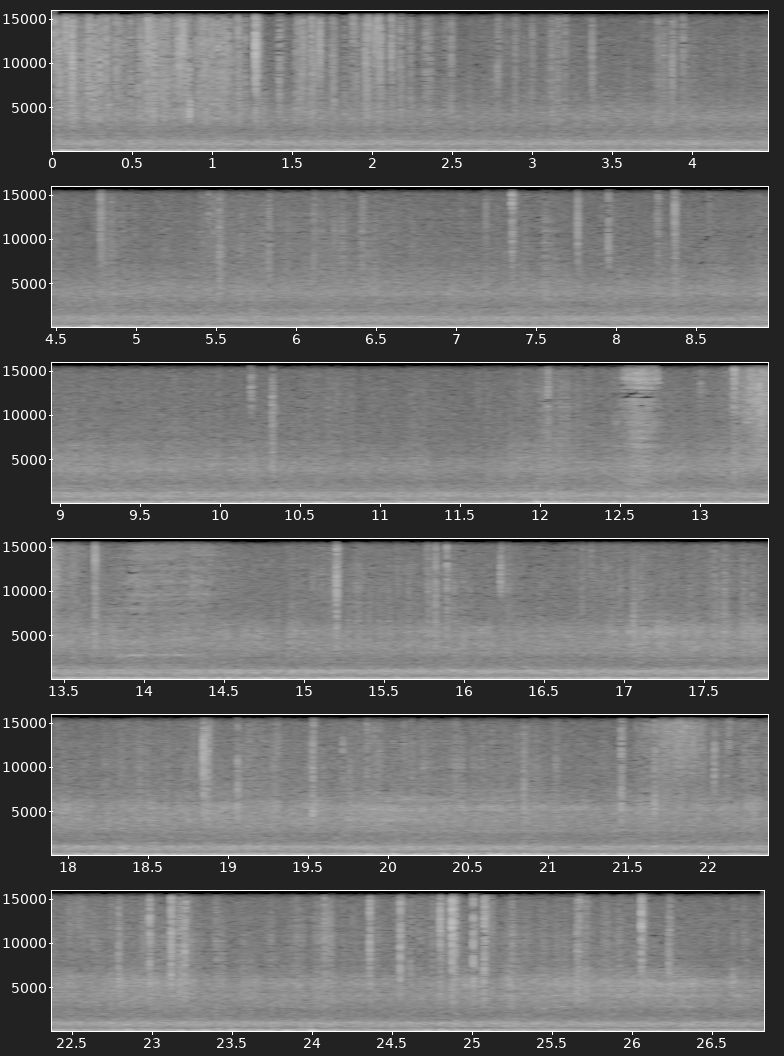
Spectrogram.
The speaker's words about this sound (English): Yeah, looks like we're getting a little bit of a rain shower here.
